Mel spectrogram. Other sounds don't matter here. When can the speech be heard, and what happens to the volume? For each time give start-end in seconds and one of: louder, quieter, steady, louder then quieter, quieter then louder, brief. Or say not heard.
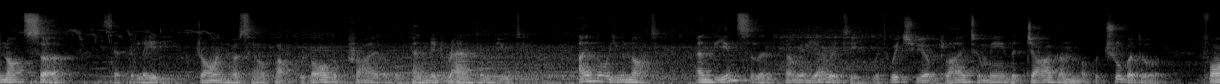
0.0-12.1 steady.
